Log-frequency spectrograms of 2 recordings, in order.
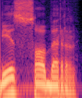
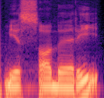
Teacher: Jadi bacanya ketika waqaf suara huruf ro bunyinya sukun bis sober. Tapi ketika disambung karena kita ingin hendak mengamalkan cara yang kedua, maka ro-nya dibaca sesuai dengan harokatnya kasroh bis soberi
